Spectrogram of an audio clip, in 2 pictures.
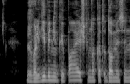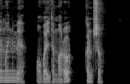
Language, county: Lithuanian, Vilnius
